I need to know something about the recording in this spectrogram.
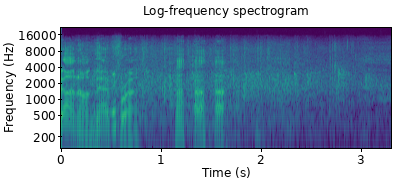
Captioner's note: laughs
